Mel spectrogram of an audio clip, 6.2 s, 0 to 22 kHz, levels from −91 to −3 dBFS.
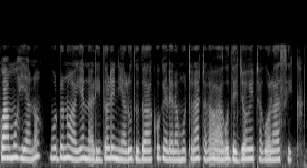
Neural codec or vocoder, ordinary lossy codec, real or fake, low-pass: none; none; real; 7.2 kHz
